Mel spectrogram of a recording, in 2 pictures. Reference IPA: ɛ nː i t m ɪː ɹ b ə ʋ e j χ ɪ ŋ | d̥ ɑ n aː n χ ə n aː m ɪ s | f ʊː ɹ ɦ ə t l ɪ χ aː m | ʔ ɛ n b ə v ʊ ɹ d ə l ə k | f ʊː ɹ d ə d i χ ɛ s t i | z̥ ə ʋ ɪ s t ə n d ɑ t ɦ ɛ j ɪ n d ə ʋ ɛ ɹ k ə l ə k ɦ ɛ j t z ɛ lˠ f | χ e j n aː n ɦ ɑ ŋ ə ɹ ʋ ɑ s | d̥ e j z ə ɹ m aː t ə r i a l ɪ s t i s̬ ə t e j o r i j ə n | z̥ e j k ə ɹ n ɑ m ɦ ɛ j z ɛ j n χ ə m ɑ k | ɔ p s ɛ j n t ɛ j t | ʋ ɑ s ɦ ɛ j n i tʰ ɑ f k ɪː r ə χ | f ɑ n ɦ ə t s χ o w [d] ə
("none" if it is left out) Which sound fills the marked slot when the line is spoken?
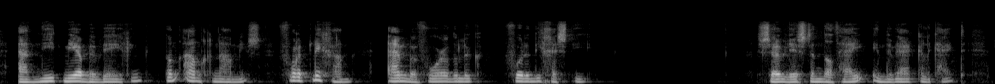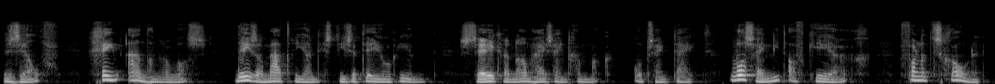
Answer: n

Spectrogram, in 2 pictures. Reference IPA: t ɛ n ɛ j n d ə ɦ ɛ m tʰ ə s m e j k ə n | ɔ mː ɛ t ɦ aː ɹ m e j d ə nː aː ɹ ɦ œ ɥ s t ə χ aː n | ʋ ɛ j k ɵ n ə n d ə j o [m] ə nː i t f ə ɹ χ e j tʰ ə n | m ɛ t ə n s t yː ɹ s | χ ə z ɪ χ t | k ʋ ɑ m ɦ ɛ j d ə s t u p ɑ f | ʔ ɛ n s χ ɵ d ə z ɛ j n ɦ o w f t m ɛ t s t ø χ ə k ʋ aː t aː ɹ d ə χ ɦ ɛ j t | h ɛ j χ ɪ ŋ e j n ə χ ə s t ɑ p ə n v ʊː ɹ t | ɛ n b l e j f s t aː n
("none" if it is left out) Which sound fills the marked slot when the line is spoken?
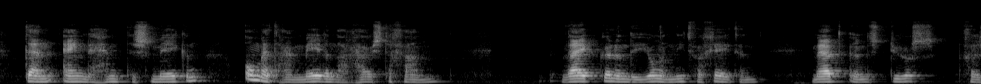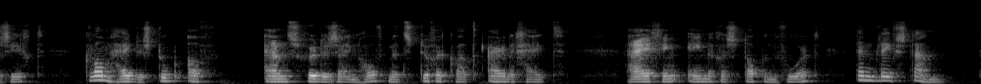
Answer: ŋ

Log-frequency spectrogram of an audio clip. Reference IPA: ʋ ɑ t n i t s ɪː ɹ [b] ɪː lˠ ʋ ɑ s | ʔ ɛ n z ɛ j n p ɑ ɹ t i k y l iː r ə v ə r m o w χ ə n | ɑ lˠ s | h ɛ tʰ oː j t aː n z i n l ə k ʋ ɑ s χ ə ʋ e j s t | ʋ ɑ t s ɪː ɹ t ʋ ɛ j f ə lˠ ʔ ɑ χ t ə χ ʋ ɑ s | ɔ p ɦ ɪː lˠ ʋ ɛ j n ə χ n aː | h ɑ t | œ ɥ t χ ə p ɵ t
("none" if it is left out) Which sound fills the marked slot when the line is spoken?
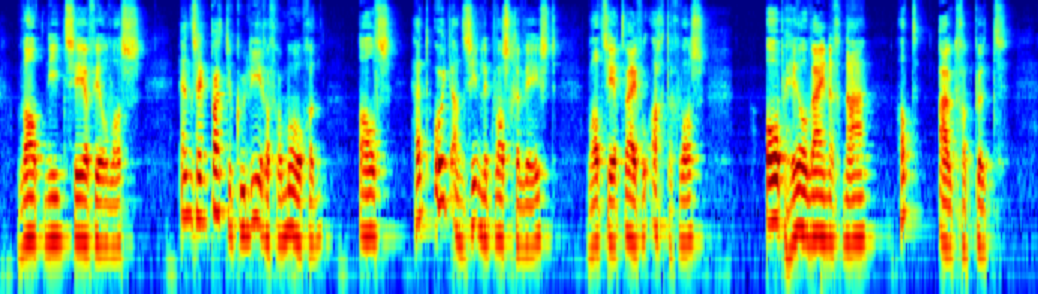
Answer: v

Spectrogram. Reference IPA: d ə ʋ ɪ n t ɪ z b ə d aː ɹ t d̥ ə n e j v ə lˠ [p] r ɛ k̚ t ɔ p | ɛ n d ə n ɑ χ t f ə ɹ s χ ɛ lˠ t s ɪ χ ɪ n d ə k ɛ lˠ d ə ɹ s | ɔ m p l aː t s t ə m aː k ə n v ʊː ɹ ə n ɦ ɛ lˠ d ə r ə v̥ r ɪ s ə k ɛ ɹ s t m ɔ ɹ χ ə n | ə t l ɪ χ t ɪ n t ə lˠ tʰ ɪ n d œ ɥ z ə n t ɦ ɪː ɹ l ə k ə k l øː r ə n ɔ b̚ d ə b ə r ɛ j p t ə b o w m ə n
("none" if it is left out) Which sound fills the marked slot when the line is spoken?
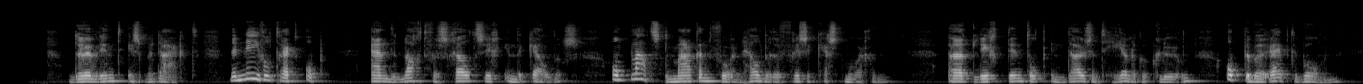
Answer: t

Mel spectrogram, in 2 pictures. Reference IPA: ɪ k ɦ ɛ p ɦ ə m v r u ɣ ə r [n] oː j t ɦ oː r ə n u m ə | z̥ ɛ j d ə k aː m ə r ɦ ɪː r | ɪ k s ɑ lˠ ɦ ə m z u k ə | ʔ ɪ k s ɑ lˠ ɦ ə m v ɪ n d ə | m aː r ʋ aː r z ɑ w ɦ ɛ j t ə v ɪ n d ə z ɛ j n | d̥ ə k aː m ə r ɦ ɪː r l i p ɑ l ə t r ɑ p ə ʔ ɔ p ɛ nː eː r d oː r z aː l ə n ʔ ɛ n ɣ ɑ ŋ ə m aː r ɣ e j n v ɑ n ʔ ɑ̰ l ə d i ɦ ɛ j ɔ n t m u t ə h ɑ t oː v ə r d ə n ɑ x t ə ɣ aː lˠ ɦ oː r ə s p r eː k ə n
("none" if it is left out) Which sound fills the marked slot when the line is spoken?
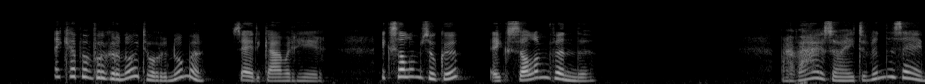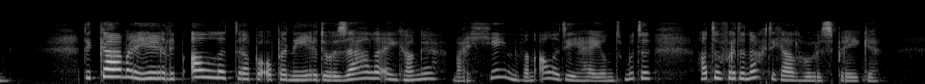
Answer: n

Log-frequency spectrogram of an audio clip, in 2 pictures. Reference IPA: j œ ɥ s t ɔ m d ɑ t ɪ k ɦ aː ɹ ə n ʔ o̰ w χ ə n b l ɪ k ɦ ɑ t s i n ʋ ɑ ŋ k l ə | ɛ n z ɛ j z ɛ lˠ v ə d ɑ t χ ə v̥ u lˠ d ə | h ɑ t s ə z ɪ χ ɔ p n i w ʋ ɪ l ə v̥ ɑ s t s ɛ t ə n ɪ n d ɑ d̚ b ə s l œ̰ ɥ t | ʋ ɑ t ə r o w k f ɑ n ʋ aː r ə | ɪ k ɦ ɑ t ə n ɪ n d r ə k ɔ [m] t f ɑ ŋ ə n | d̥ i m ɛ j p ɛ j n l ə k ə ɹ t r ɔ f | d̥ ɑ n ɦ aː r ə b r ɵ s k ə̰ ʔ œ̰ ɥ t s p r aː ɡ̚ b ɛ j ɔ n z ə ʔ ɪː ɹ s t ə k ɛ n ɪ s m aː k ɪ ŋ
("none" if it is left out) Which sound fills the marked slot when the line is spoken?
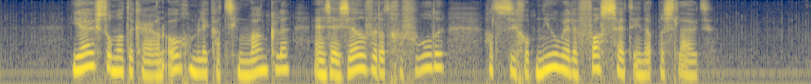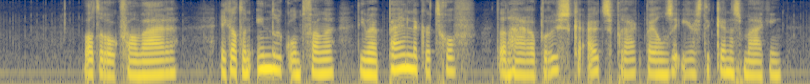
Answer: n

